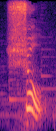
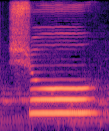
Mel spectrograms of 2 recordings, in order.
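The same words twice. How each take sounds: First: The pitch falls sharply from high to low. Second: The pitch stays high and level. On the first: "This is the fourth tone. It's a falling tone" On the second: "It's high and flat"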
